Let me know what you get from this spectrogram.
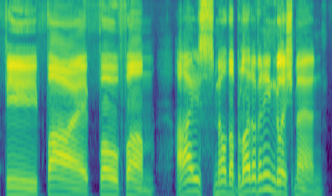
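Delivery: loud booming giant chant; ogre's cry. A narrator's reading. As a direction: thunder it out like a hungry giant. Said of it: "cried the ogre".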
